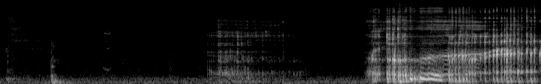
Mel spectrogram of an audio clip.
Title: Releasing Long Loud Burps (Part 1)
